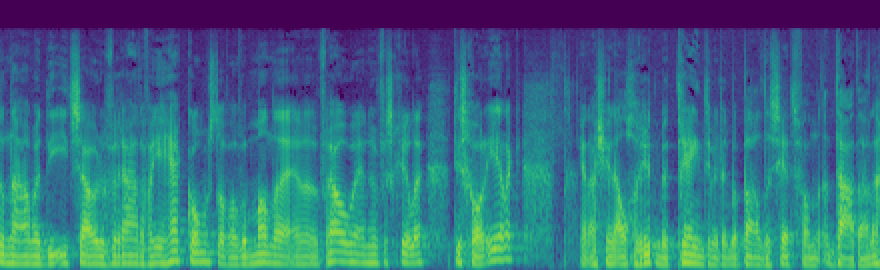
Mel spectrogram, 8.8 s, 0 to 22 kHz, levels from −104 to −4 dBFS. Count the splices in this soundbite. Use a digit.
1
